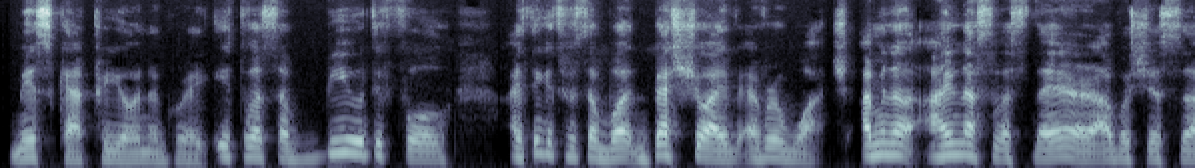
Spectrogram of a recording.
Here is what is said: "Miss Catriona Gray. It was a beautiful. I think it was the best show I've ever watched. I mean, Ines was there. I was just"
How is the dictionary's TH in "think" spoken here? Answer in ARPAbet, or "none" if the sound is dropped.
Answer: TH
